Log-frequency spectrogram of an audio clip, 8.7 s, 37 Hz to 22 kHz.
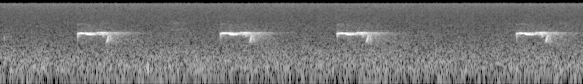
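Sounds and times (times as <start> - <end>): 
steady low hiss: 0.0 - 8.7
common poorwill mellow poor-will-low call in early summer morning: 1.2 - 1.8, 3.3 - 4.0, 5.1 - 5.7, 7.8 - 8.4.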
